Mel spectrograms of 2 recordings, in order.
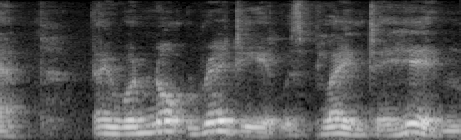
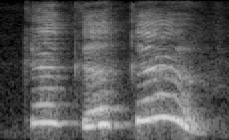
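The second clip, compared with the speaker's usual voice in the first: put-on very high baby babble; baby George mocking the test; 4 dB louder, slower than usual. A narrator's reading. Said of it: "said George".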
